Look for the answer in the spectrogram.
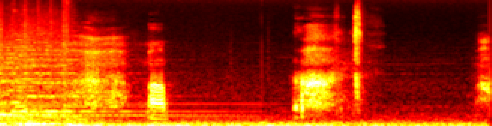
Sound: sighs

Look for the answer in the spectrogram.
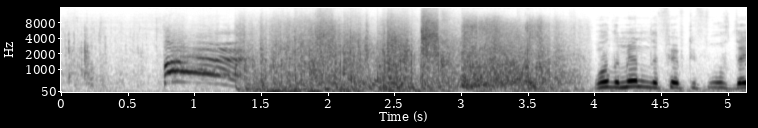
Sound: gunfire

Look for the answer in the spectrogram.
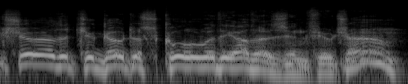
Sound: none

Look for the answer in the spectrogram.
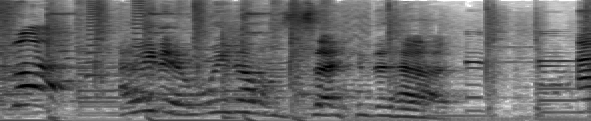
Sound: voiceover

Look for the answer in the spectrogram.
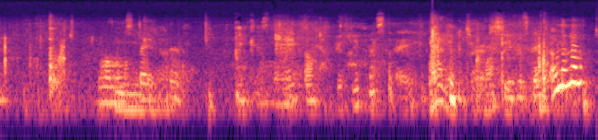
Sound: indistinct chatter

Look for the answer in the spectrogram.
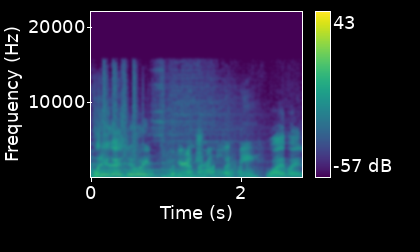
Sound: laugh

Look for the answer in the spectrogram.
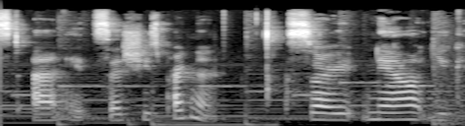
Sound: lip SMACK

